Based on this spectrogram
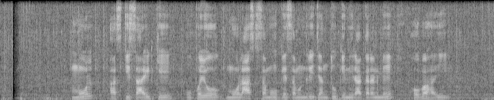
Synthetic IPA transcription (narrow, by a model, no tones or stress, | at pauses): moːl | əskisaːɪɖke | ʊpjoːɡmoːlaːsksəmuːɦkesəmʊnd̪ɾid͡ʒənt̪ũkenɪɾaːkəɾənmẽ | hoːbəɦəi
